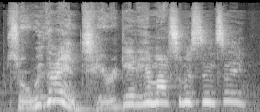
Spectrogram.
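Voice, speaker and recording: Give me a man putting on a loud, mischievous young ninja boy for an anime-style story, voice jumping up high, pitch swinging freely, music underneath. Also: big pitch swings, racing. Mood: exasperated, excitable.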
